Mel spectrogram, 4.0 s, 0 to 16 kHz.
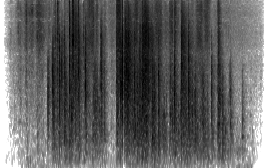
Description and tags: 14.1Opening paper bag
Sound of shoping in litle store. ( crackles....)
Czech, Shoping, Panska, Pansk, CZ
